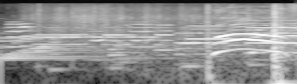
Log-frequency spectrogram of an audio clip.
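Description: Cartoon background music with sustained melodic notes. Near the end, a short cry that rises and falls in pitch, then a loud thud as the character trips and falls to the ground.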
